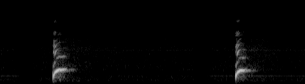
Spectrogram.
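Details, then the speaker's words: Two abrupt, brief gulping squeaks about two seconds apart on a quiet background, from a person who says he gets hiccups all the time; hiccups. "I have the hiccups yep yes yeah yeah I get them all the time it sucks"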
